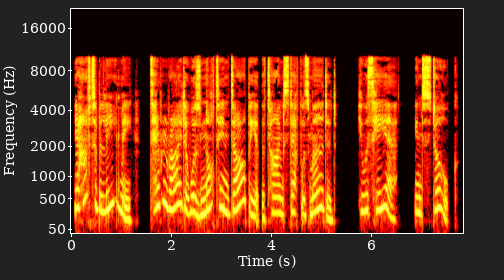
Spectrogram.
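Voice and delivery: a frightened suspect begging to be believed; Carol, distressed woman. A narrator's reading. Suspect pleads her story to the sergeant, high and pleading.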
